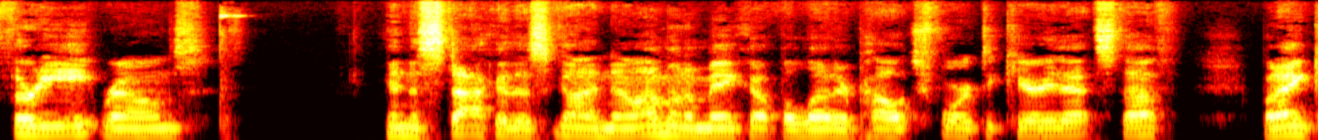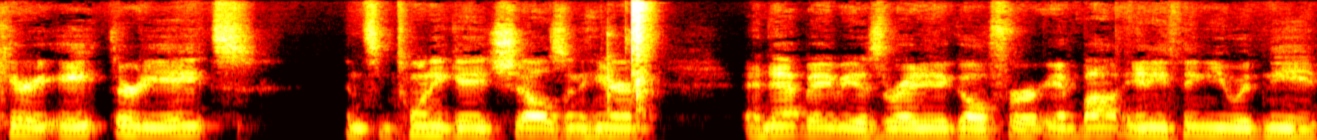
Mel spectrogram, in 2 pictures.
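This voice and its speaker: A man with a Michigan accent speaks at a moderate pace, using a fairly high pitch and a monotone, flat intonation. He takes long, frequent pauses in a very clean recording with a silent background. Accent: US Midwest (Michigan). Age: 50s. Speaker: DIY and firearms YouTuber. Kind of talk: casual show-and-tell video. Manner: conversational with fillers.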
